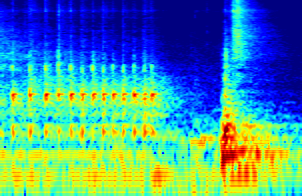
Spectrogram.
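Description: Lion dance percussion band of lion drum, cymbals and gong accompanying a pole-jumping lion: a rapid run of light taps, about ten a second, that fades out, then one loud crash near the end.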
